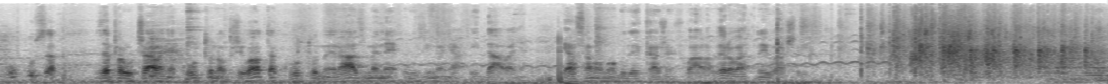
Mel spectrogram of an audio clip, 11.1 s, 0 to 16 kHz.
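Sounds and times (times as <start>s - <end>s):
speech: 0.1s - 8.2s
audience applause at the end of a book presentation: 7.8s - 11.0s.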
